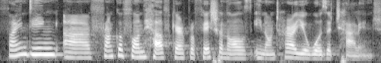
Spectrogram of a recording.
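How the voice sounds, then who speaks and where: On a very clean recording with a silent background, a woman speaks at a fairly slow pace. Her pitch swings very widely. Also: medium pitch for a woman. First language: French. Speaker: parent of child with sickle cell disease. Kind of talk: panel presentation.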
